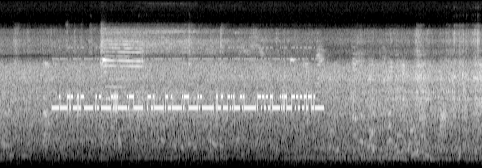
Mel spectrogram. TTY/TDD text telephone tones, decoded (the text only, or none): LAWRENCEBURG IS IN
